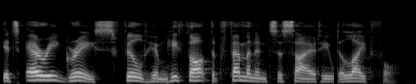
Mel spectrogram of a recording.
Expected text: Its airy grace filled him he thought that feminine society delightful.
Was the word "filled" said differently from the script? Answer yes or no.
no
